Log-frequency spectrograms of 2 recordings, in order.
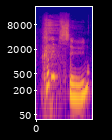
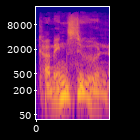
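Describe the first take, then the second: First: A broad Birmingham regional accent. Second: A deep, dramatic movie-trailer voice. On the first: "If I go for the full Birmingham accent" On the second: "doing the deep coming soon"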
